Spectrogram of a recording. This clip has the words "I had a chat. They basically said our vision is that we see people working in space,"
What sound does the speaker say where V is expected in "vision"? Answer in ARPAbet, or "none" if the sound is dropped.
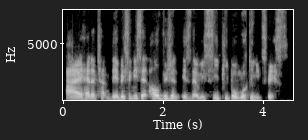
V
